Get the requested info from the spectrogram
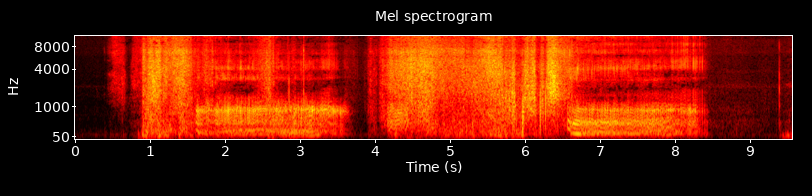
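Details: Siberian tiger cub asleep in a zoo, snoring: long rough rasping breaths, each several seconds, with a rattling flutter, separated by brief quiet gaps.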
